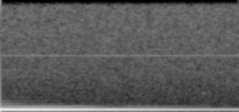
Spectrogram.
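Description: A single harp note ringing on and slowly fading away, with no new string plucked.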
